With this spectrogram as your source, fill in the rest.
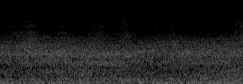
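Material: Nothing is struck.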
